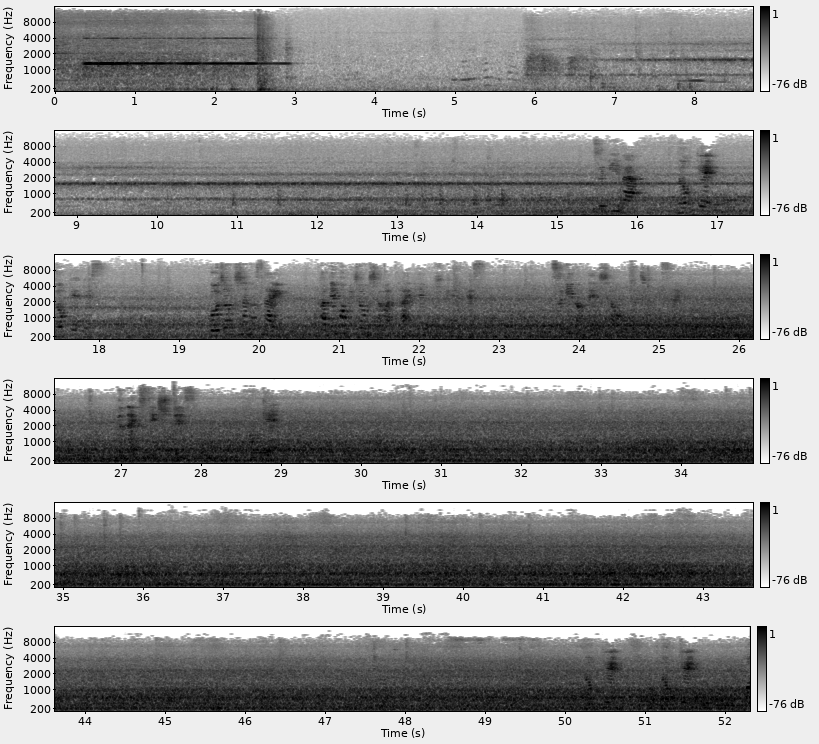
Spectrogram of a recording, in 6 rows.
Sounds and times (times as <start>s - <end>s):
Rail transport: 0.0s - 3.4s, 4.5s - 52.3s
Speech: 5.0s - 6.8s, 27.0s - 28.0s, 28.6s - 29.0s, 50.2s - 51.7s.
